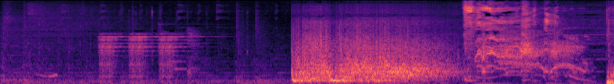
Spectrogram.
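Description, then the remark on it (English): A loud explosion sound effect bursts in suddenly after some electronic beeping, its broad roar sustained for over a second before giving way to swirling, warbling synthetic tones. “I'm going to be very disappointed if there is no explosion at the end.”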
